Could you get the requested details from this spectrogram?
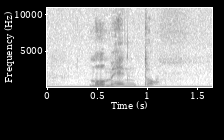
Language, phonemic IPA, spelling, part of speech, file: Italian, /moˈmento/, momento, noun, It-momento.ogg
